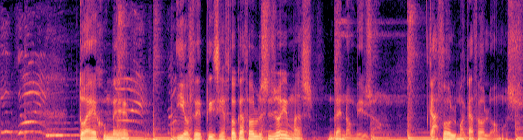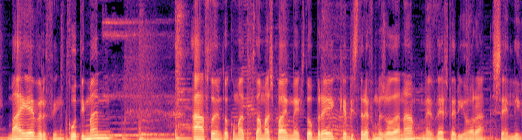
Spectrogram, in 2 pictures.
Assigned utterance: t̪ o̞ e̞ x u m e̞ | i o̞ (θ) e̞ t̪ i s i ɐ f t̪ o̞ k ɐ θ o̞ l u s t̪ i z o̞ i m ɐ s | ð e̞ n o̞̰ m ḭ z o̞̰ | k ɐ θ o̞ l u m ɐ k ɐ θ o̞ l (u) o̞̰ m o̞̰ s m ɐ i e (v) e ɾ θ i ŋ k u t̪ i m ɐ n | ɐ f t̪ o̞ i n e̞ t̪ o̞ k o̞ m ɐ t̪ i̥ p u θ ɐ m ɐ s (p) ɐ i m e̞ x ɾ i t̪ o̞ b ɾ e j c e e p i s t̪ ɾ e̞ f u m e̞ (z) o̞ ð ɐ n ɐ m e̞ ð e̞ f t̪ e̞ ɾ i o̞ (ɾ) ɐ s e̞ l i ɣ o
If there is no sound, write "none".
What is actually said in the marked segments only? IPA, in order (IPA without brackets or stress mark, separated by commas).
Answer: θ, u, v, p, z, ɾ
